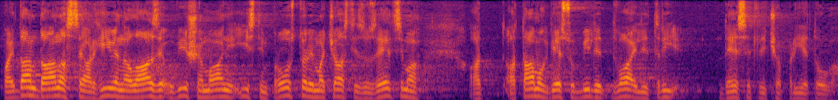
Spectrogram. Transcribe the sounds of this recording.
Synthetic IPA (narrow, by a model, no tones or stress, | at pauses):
paid̪aːnd̪aːnasːeaɾxiːʋɛnalaːzeʔuʋiʃemaːɲeʔist̪impɾoːst̪oɾimat͡ʃaːst̪izuzeːt̪sima̰ | a̰t̪amoɡd̪jesubiːlid̪ʋaːilit̪ɾiː | d̪eset̪lʲit͡ʃapɾiːjet̪oɡa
